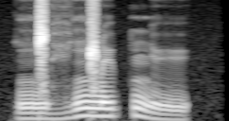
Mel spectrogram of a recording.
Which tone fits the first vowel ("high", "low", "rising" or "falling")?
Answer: rising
